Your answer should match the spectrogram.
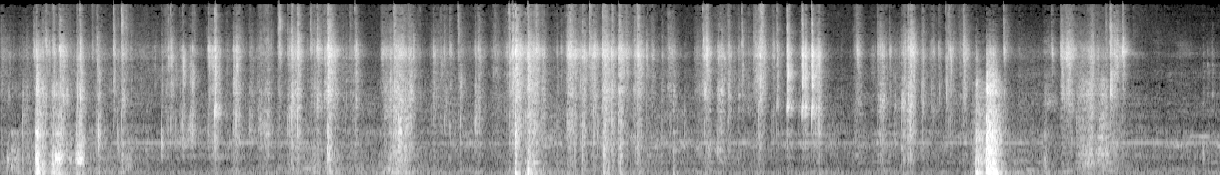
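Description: Small plastic bags of diamond-painting beads crinkling and rustling as they are handled, with scissors snipping a bag open. There is a louder knock near the end.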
